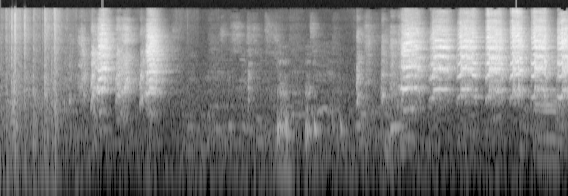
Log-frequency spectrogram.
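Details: Captive female Timneh African grey parrot playing indoors while out of sorts, giving bursts of rasping, noisy screeches, a short quiet gap, then a fast, even series of about nine harsh squawks.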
